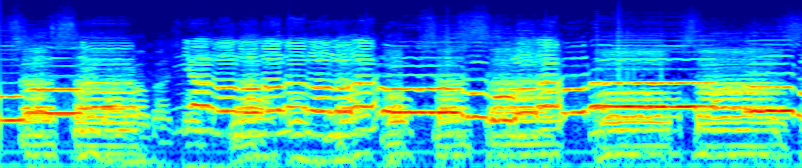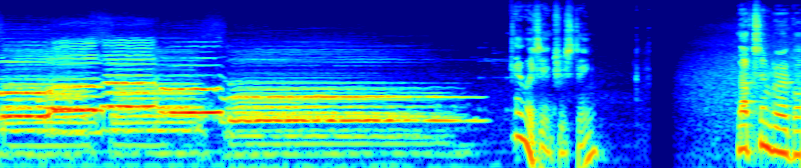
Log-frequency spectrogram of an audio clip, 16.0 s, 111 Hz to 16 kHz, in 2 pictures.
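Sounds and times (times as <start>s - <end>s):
mixed choir singing a cappella: 0.0s - 12.9s.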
